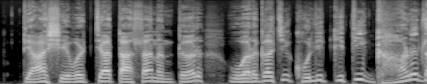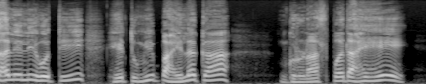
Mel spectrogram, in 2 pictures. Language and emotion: Marathi, disgusted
